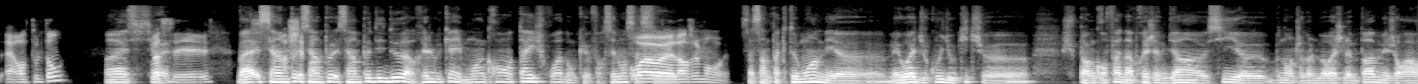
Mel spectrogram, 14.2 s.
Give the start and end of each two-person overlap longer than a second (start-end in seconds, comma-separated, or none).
none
